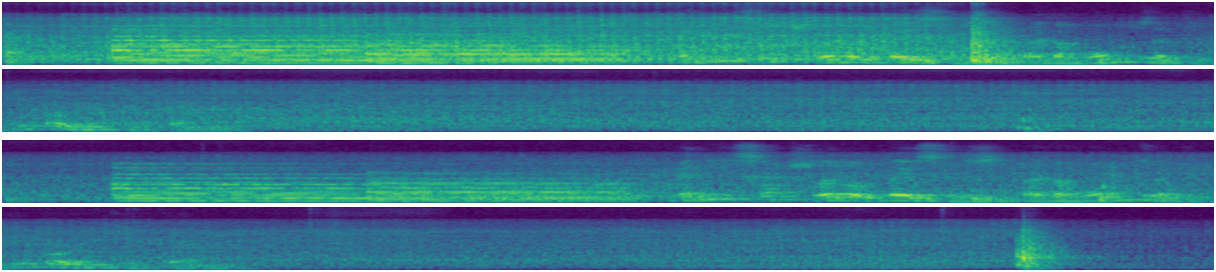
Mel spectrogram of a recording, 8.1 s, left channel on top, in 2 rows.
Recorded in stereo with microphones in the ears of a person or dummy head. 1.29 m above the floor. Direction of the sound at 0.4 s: 60° left (ahead or behind).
